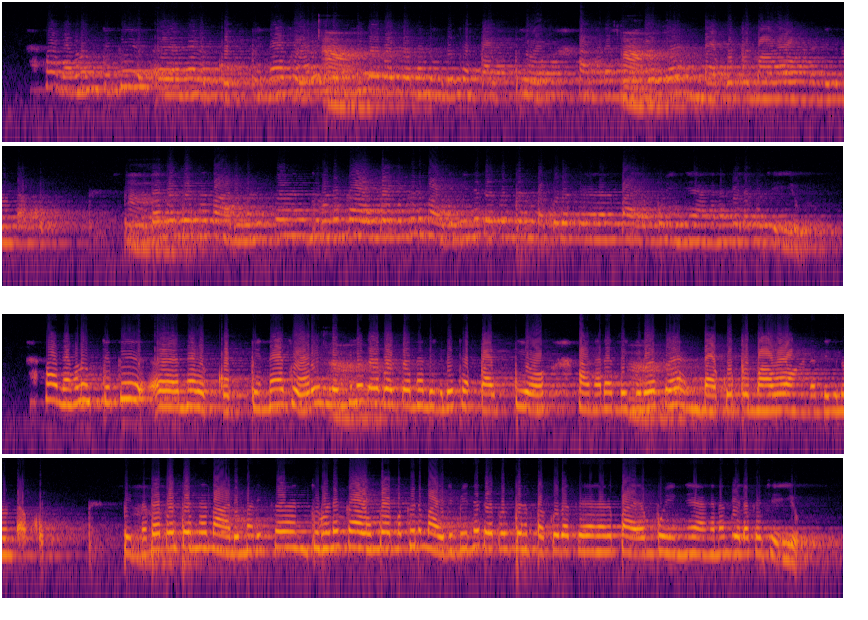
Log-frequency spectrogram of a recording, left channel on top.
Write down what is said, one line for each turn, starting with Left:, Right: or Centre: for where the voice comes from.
Right: ആഹ് ഞങ്ങൾ ഉച്ചക്ക് തന്നെ വെക്കും പിന്നെ ചോറ് ഇല്ലെങ്കിൽ
Left: ആഹ്
Right: ഇതേപോലെ പിന്നെ എന്തെങ്കിലും ചപ്പാത്തിയോ അങ്ങനെ എന്തെങ്കിലുക്കെ
Left: ആഹ്
Right: ഉണ്ടാക്കും ഉപ്പു മാവോ അങ്ങനെ എന്തെങ്കിലും ഉണ്ടാക്കും പിന്നതേ
Left: ആഹ്
Right: പോലെ തന്നെ നാല് മണിക്ക് അഞ്ച് മണി ആവുമ്പോ നമുക്ക് ഒരു മഹ് രിബ്ന് ഇതേപോലെ തന്നെ ഇപ്പക്കും ഇതൊക്കെ പയം പുയ്ങ്ങേ അങ്ങനെന്തെലൊക്കെ ചെയ്യും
